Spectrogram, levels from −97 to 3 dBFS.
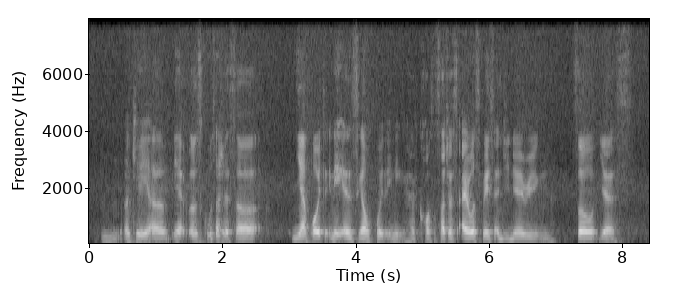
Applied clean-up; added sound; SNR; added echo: none; none; none; none.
